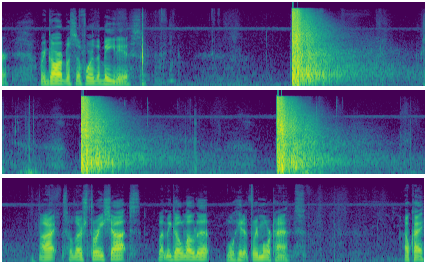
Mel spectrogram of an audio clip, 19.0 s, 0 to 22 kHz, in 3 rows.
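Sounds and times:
shotgun shots: 4.4 - 5.4, 7.5 - 8.5, 10.5 - 11.5.

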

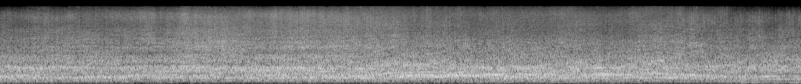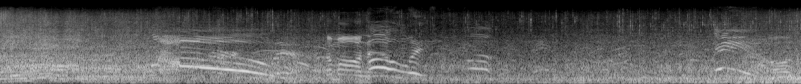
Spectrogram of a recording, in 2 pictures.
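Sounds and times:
race car engines passing: 0.0 - 16.0.

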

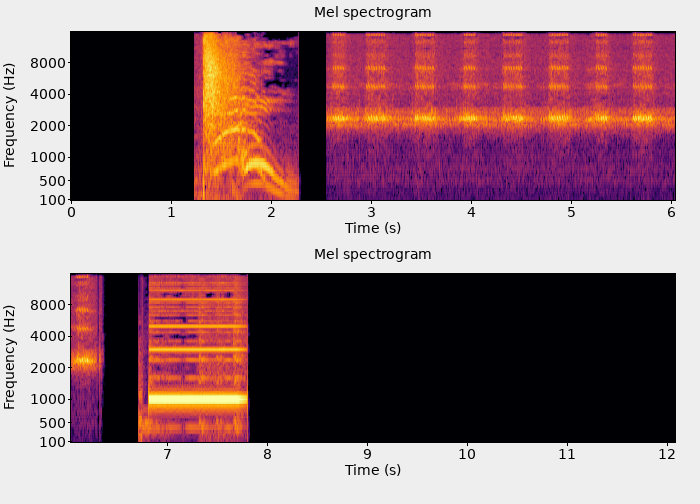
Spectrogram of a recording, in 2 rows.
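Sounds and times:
cricket chirping: 2.6 - 6.4
test-tone beep with static: 6.7 - 7.8.

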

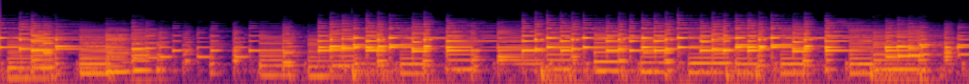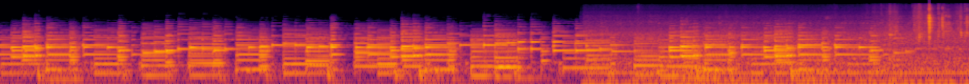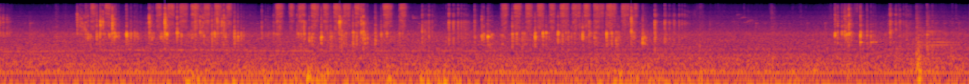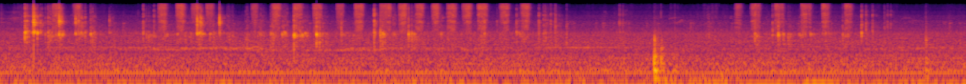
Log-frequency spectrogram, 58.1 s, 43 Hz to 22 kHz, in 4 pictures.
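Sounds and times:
spray paint can bursts: 27.9 - 29.3, 30.2 - 39.5, 41.6 - 42.7, 44.0 - 52.2, 54.6 - 57.0.

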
